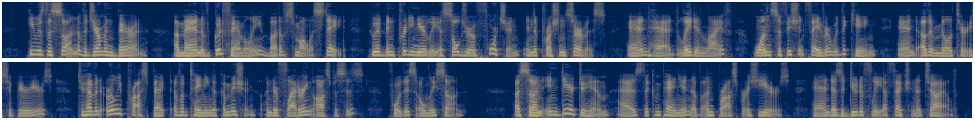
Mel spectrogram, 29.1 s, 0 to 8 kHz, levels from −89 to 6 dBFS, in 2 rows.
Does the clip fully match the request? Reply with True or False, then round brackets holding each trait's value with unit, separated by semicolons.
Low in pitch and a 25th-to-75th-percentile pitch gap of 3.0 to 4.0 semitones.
False (155 Hz; 3.6 semitones)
